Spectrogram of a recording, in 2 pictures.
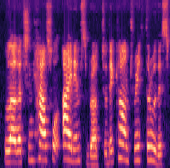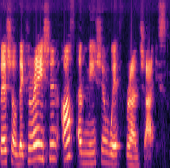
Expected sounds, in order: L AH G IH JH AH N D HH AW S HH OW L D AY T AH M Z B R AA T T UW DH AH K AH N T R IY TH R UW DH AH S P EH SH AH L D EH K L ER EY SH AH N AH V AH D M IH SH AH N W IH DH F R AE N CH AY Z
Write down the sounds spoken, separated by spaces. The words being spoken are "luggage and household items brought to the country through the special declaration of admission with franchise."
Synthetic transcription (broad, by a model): L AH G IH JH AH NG HH AW S HH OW L AY T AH M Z B R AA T T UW DH AH K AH N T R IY TH R UW DH AH S P EH SH AH L D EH K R EY SH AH N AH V AH D M IH SH AH N W IH DH F R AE N CH AY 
